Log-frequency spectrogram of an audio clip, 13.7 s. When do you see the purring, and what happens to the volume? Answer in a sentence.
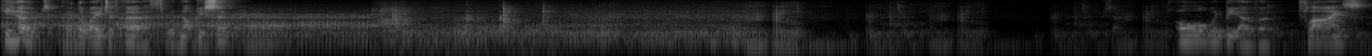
The purring can be heard from 0.0 to 13.6 s, getting quieter.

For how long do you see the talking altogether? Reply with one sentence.
You can hear the talking for 5 seconds altogether.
